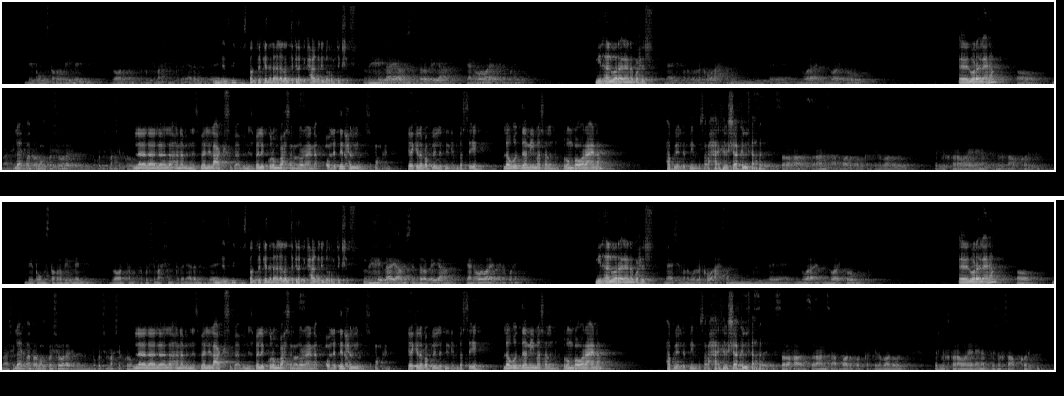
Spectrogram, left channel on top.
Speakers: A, on the right; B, in the centre.
A: بيبقوا مستغربين مني لو انت ما بتاكلش محشي انت بني ادم ازاي
B: مم، ازاي اصلا انت كده لا لا لا انت كده فيك حاجه غريبه تروح تكشف
A: <laughs> لا يا عم مش الدرجه ايه يا عم يعني هو ورق العنب وحش
B: مين قال ورق العنب وحش
A: ماشي ما انا بقول لك هو احسن من ال... من ورق من ورق الكرنب
B: آه الورق العنب
A: اه ما عشان
B: لا
A: كده انا ما
B: طبعا
A: باكلش ورق ال... ما باكلش محشي الكرنب
B: لا لا لا لا انا بالنسبه لي العكس بقى بالنسبه لي الكرنب احسن
A: بتهزر
B: من ورق العنب او الاثنين
A: أنت بتهزر
B: حلوين بصراحه يعني كده كده باكل الاثنين بس ايه لو قدامي مثلا كرنب او ورق عنب هاكل الاثنين بصراحه <laughs> يعني مش هاكل
A: بس
B: ده
A: الس- الصراحة الصراحة أنا ساعات بقعد أفكر كده بقعد أقول اللي اخترع ورق العنب ده شخص عبقري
